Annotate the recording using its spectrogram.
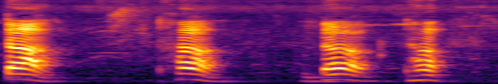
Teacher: जीभ हमारी थोड़ी सी फोल्ड होती है और ऊपर दांत के अंदर जो उठा हुआ थोड़ा सा भाग है, उभरा हुआ, वहां जाके टच करता है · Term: मूर्धा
